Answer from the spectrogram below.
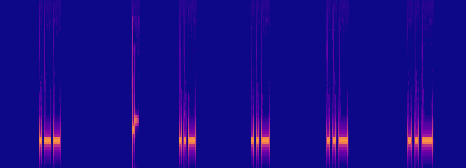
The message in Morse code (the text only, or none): W UUUU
